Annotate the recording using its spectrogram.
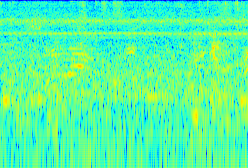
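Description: Distant shouting voices of players on a rugby pitch, with a few drawn-out calls, over a steady outdoor rumble.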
